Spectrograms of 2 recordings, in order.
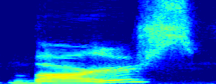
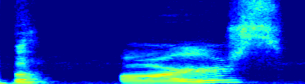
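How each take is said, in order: First: Said in the usual way. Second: "B, R's" as two separate sounds with a gap; a short "B", pause, then "R's"; sounded out. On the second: Shown as a demonstration. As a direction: phonics breakdown "B, R's". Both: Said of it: "Remember, A R says R".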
